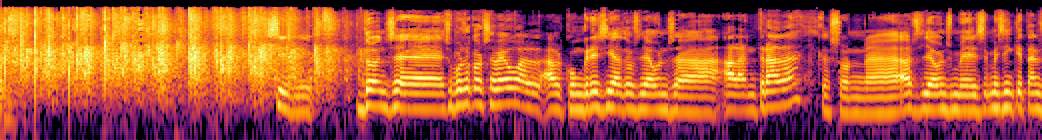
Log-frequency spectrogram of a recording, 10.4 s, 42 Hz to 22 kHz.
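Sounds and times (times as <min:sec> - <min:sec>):
audience applause: 0:00.0 - 0:03.7
speech: 0:02.8 - 0:10.4.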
